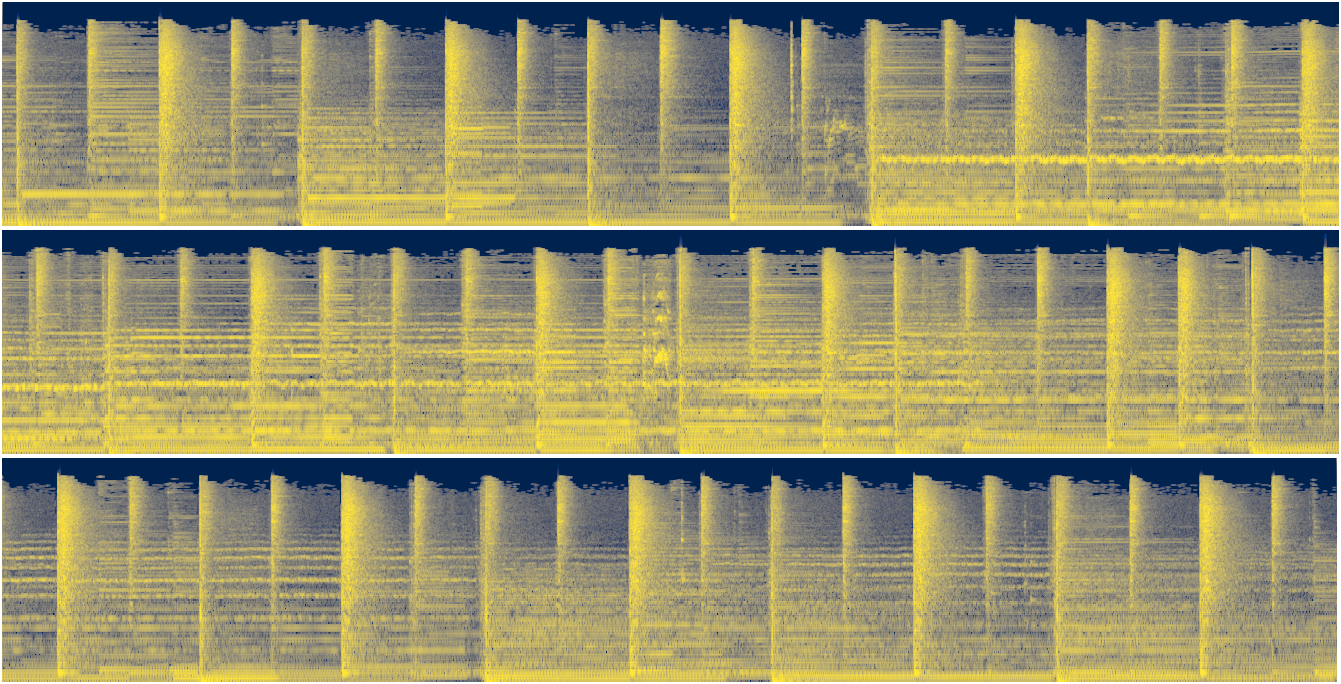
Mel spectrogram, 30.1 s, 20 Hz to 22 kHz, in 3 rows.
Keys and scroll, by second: 2.9 alt+w, 8.2 F3.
